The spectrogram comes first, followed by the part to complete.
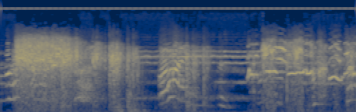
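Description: Window glass shattering and the wooden frame splintering, a loud crash right at the start that dies away over about a second, over background music.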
